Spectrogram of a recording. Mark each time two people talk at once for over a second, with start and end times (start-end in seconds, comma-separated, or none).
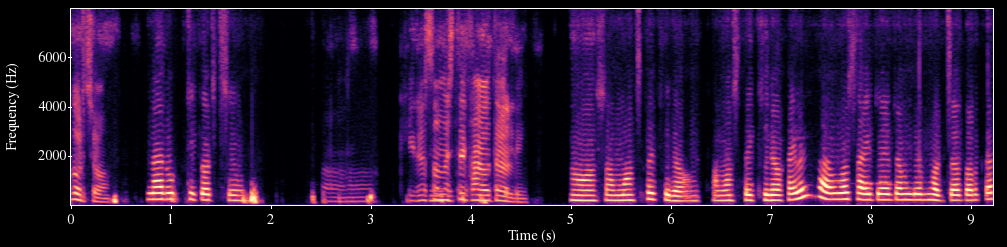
none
